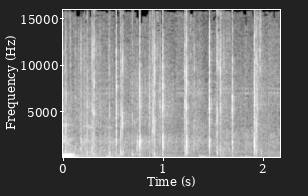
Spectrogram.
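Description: Light, scattered applause: separate hand claps from a few people at an uneven pace, following a spoken "thank you".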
